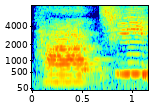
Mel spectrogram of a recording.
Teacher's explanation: 같이라는 티읕이 이를 만나서 치읒으로 바뀌었죠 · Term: 구개음화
